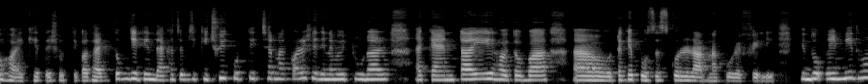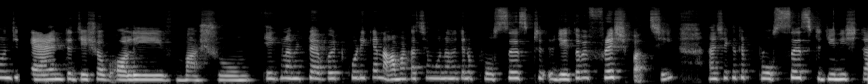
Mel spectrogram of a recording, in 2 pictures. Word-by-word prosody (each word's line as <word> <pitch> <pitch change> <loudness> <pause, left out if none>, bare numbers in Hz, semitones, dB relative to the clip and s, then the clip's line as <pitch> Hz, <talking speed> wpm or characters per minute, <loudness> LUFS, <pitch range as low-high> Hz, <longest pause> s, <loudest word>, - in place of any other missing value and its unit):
হয় 165 -3 -2
খেতে, 180 0 -5
সত্যি 160 - -9
কথা। 175 +1 -1
একদম 250 +9 -4
যেদিন 245 -2 +3
দেখা 200 +3 -3
যাবে 225 -1 -2 0.2
কিছুই 265 +5 0
করতে 275 0 -6
ইচ্ছা 270 +1 -7
না - - -4
করে 260 - -2
সেদিন 240 -3 +1
আমি 235 0 +4
টুনার 235 -1 +3 0.3
অ্যা 210 - -2
ক্যানটাই 215 +3 +4 0.2
হয়তোবা 205 -2 +1 0.4
আ - - +6 0.3
ওটাকে 205 +4 0
আ - - -11
প্রসেস 190 -1 -1
করে 195 -2 +1
রান্না 170 -1 0
করে 165 -2 -3
ফেলি। 160 - -5 0.3
কিন্তু 245 0 +5 0.2
এমনি 260 +2 +4
ধরুন 310 0 +1
যে 320 - -1
ক্যান্ড 230 +1 +4 0.2
যেসব 230 0 +1 0.2
অলিভ, 215 0 +5 0.3
মাশরুম, 200 0 -2 0.3
এগুলা 280 +2 -3
আমি 275 - +2
একটু 285 +2 -2
এভয়েড 275 +1 -4
করি 300 -1 0
কেন? 315 -1 -2
আমার 250 +2 +2
কাছে 270 +1 -6
মনে 275 0 -1
হয় 275 0 -2
যেন 280 - -3
প্রসেসড, 275 +4 -1 0.2
যেহেতু 230 +1 +3
আমি 305 - -2
ফ্রেশ 315 +1 +6
পাচ্ছি 235 - -4 0.4
আ - - -3
সেক্ষেত্রে 300 +1 -5
প্রসেসড 285 +3 +1
জিনিসটা 240 +1 +3
235 Hz, 190 wpm, -23 LUFS, 210-275 Hz, 0.4 s, আ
